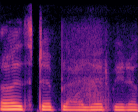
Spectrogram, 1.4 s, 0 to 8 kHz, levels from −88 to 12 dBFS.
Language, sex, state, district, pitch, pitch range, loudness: Hindi, female, Uttarakhand, Tehri Garhwal, 200 Hz, 190-210 Hz, -16 LUFS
